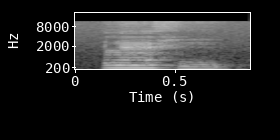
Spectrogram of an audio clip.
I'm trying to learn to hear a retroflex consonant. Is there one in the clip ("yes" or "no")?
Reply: no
